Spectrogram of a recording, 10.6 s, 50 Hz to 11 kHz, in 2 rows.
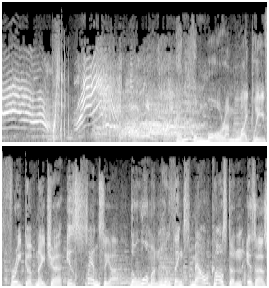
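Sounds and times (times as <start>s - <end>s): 
cat caterwauling: 0.0s - 2.5s
laughter: 2.2s - 4.2s, 8.3s - 9.4s
speech: 3.5s - 10.6s.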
